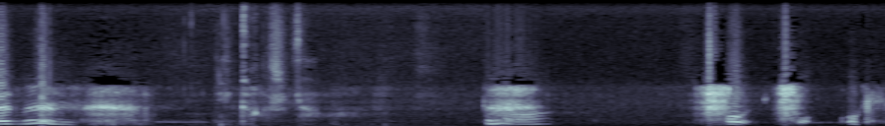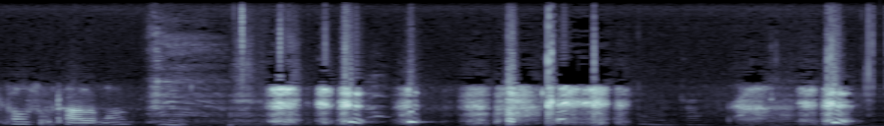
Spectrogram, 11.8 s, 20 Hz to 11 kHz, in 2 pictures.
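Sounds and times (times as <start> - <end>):
speech: 0.0 - 0.7, 3.2 - 3.8, 4.7 - 8.8
person sobbing with wheezy gasping breaths: 6.9 - 10.2, 11.2 - 11.7.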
